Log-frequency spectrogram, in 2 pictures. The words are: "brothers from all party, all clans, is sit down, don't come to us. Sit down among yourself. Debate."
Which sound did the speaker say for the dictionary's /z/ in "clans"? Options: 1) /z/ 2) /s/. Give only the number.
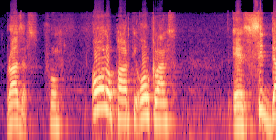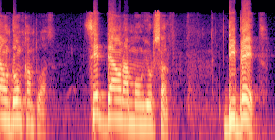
2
